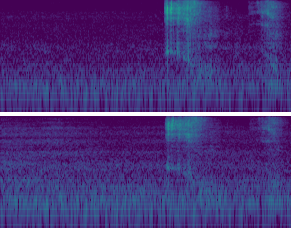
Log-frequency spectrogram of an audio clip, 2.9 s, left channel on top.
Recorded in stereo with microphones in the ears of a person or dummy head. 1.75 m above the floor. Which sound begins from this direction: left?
Chewing, at 1.6 s.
